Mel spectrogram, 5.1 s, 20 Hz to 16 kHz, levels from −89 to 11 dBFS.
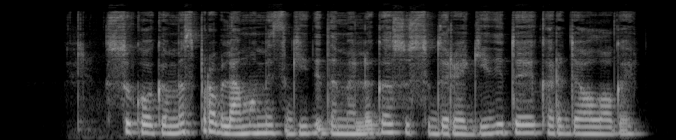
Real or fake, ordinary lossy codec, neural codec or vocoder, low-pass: real; MP3, 96 kbps; none; 14.4 kHz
